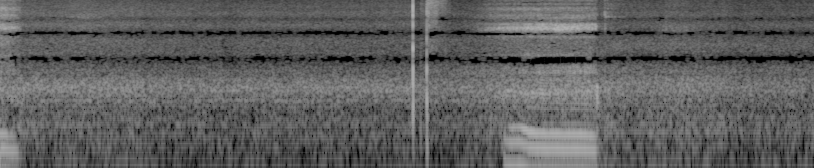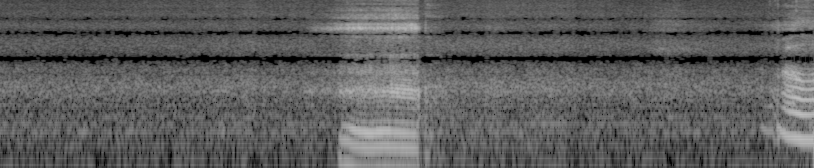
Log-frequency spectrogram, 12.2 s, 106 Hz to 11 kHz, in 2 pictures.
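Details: A sleeping pet, whose worried owner calls its breathing erratic, makes loud rumbling snores at uneven intervals, about 13 a minute, with quiet gaps between: snoring.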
